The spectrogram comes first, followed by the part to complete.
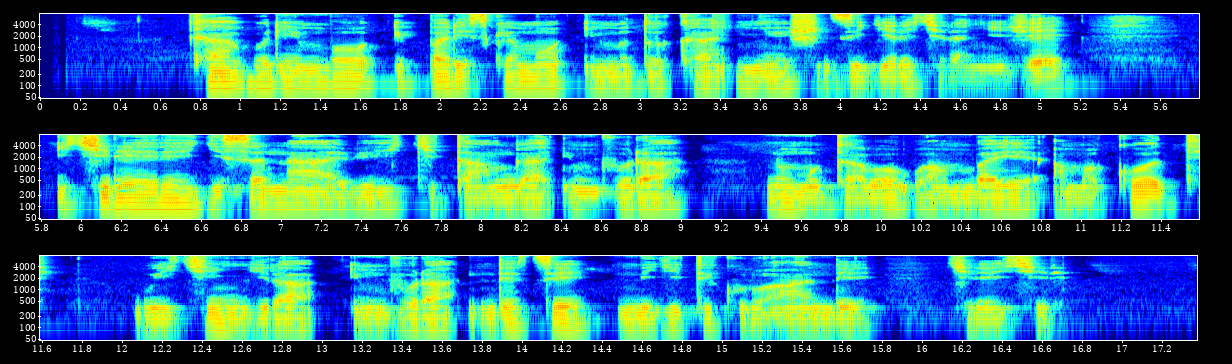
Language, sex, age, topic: Kinyarwanda, male, 18-24, government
